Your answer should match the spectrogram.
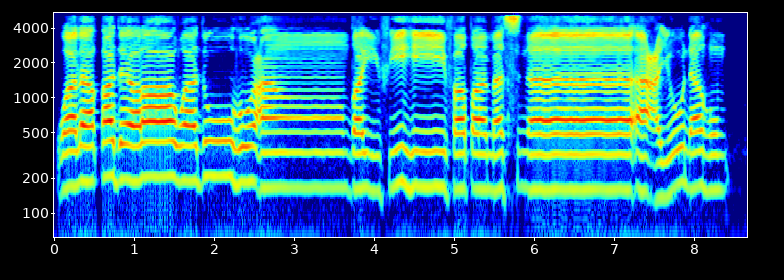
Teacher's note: شوف شوف عندنا راودوه هنا الهاء لا تمد، وكذلك عن ضيفه مد صلة هنا لا يقبل زيادة عن حركتين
